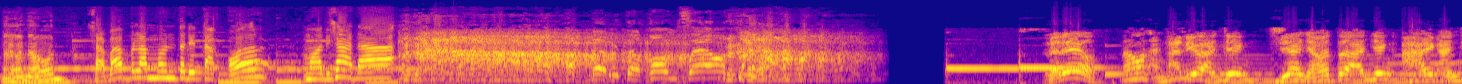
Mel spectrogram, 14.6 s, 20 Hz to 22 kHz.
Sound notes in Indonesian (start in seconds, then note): 8.6 tertawa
